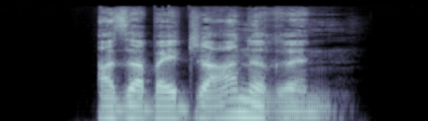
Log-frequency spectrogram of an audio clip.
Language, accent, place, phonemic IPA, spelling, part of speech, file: German, Germany, Berlin, /azɛʁbaɪˈd͡ʒaːnəʁɪn/, Aserbaidschanerin, noun, De-Aserbaidschanerin.ogg
- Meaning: Azeri, Azerbaijani (female)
